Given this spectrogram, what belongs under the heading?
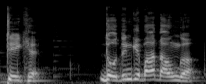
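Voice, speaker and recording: A man's voice: high-pitched, fairly even intonation, normal speed, soft background music, lightly acted. An actor playing a talkative male assistant who narrates his boss's story in a dubbed film, stumbling over names. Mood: lively. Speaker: narrator and sidekick.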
